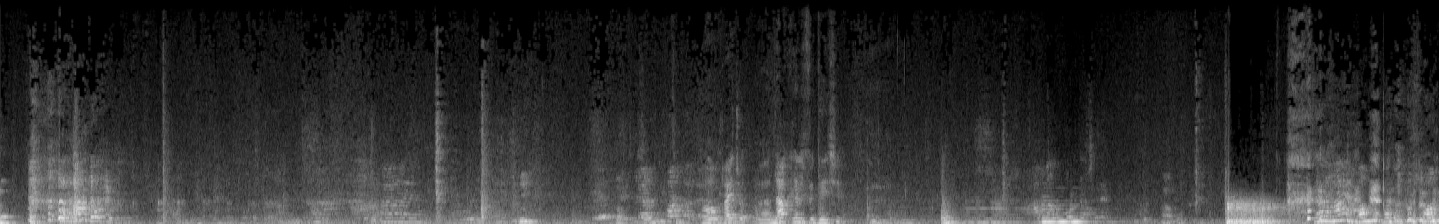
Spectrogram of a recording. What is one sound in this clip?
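Women talk and laugh together nearby.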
